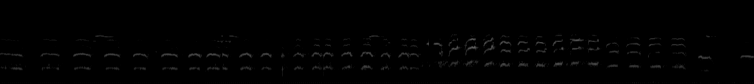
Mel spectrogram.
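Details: A young gull pair at the nest as their very first egg arrives at midday, the male staying close; a long run of rapid, rhythmic yelping notes, quickening and growing louder midway, then easing off.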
